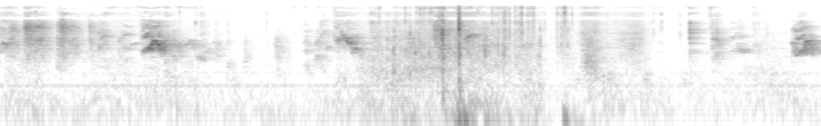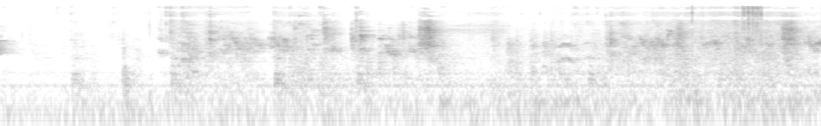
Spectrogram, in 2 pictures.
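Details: Pet society finch (Lonchura striata domestica) giving scattered high, thin chirps and brief scratchy song phrases, with clicks and clattering noises between the notes.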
